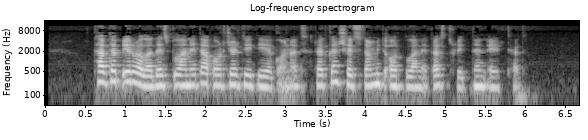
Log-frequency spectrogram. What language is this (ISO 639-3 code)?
kat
